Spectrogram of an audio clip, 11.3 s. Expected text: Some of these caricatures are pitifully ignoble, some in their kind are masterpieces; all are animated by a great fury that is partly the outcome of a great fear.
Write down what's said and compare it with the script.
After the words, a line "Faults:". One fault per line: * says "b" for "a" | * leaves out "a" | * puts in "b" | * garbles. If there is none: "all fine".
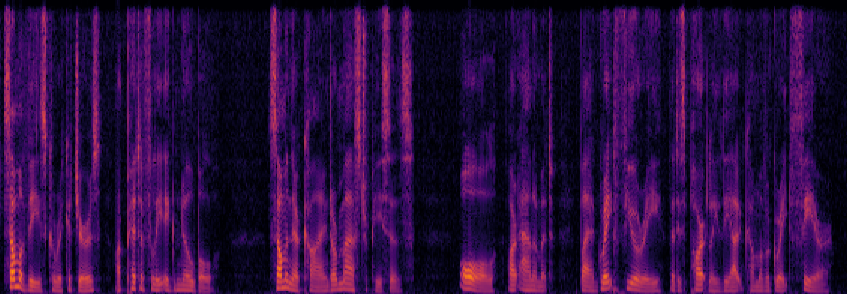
Some of these caricatures are pitifully ignoble, some in their kind are masterpieces; all are animate by a great fury that is partly the outcome of a great fear.
Faults:
* says "animate" for "animated"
